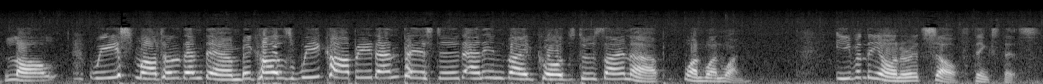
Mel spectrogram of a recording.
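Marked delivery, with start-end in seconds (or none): 0.1-7.4 put-on dumb forum kid voice; slow, high, smug and dim; hammy stage actor.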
